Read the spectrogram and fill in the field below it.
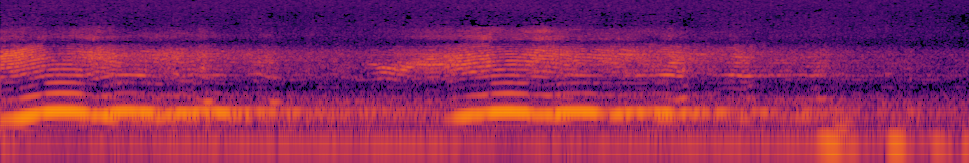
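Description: Long, mournful humpback whale calls with rich harmonics, two drawn-out moaning phrases rising and falling in pitch, loud and close with no talking.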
